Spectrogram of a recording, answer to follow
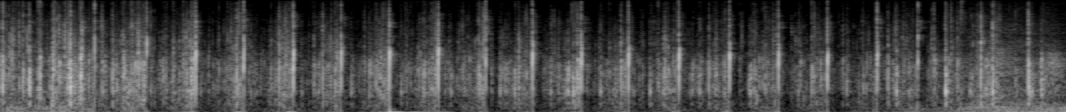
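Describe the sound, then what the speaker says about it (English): An audience claps at a military statue dedication ceremony with a steady, moderately loud patter of many hands that continues without pause and has no speech over it. "Please give them a round of applause."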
